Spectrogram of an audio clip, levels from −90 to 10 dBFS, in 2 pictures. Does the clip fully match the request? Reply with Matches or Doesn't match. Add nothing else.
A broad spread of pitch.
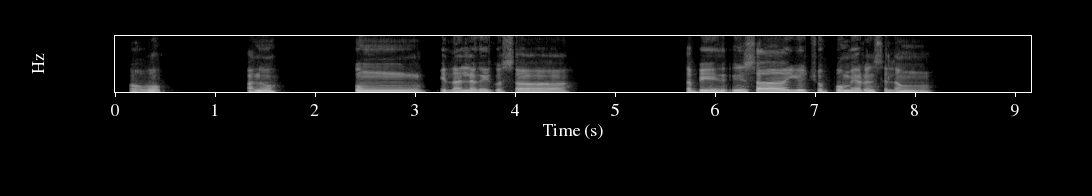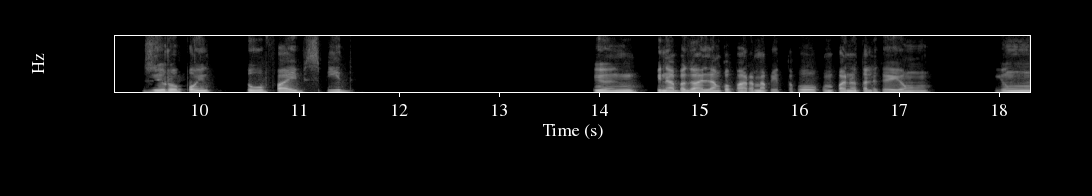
Doesn't match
